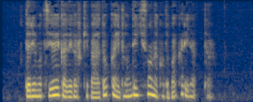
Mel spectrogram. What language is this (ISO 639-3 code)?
jpn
